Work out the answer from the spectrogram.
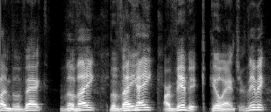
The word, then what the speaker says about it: Vivek: word to you Vivek and it's Vivek rhymes with cake I appreciate that it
